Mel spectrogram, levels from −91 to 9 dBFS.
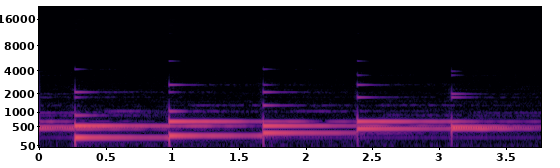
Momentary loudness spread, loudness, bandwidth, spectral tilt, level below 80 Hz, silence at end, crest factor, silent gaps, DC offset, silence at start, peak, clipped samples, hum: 6 LU; -38 LUFS; 5.6 kHz; -9 dB/octave; -74 dBFS; 0 s; 16 dB; none; under 0.1%; 0 s; -22 dBFS; under 0.1%; none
